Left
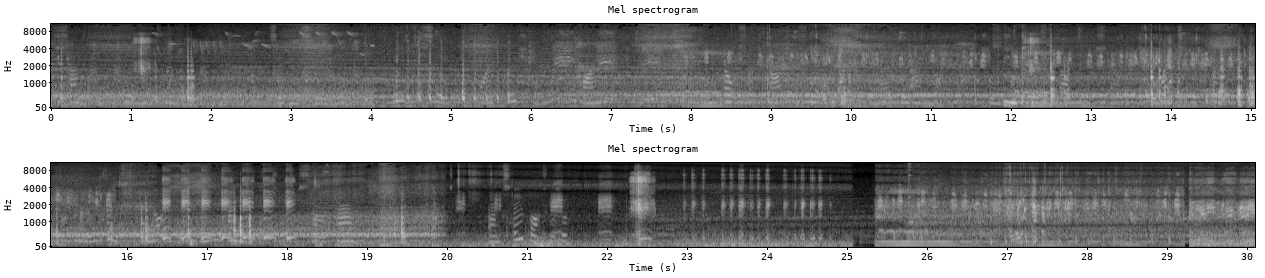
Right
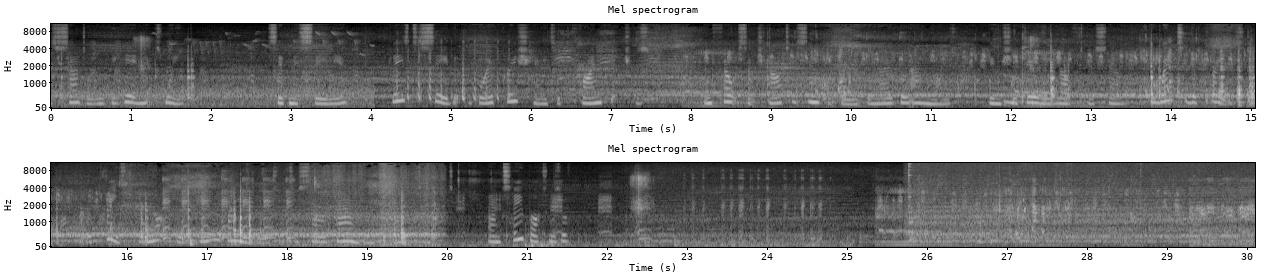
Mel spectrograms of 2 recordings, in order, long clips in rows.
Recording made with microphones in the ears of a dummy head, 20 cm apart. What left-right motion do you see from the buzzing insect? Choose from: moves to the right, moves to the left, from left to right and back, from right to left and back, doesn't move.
moves to the right.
